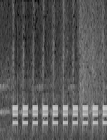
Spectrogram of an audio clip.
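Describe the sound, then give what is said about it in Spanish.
Rapid electronic two-tone beeping from a strange phone alert call received in a hideout in New York: ten short, evenly spaced bursts repeat at a steady, quick rhythm at moderate loudness, with no voices. “Luke Cage, del equipo de los Vengadores Renegados, contesta una extraña llamada de alerta de Spider-Woman”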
